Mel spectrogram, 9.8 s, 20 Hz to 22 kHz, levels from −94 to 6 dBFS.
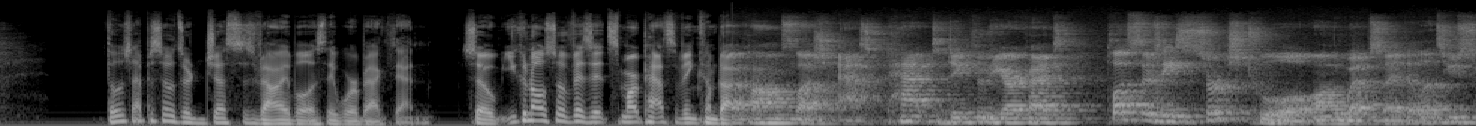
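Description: A ground loop or a nearby transformer is letting the 50 Hz power line leak into the signal path for the whole recording. The result is a steady low hum at 50 Hz with some low harmonics, sitting about 30 dB below the speech. It never changes, carrying on as a constant drone throughout.

From 4.88 s to the end, the close microphone's signal most likely dropped out, leaving a switch to a distant microphone further from the talker. The change is sudden. The speech turns roomy and hollow, and the bass thins out. The overall level stays about the same, but the room and background noise rise to roughly 30 dB below the speech.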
